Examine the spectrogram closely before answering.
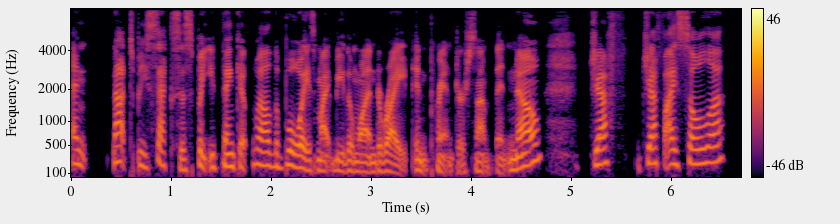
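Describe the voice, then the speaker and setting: A woman's voice: fairly low pitch, sing-song, moderate pace, fairly bright tone, dry recording, clean studio sound. An older American woman from Texas, a podcast co-host reminiscing in casual chat with emphatic, conversational storytelling. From Texas, United States.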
